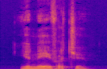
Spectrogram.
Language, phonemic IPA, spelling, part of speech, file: Dutch, /jəˈnevərcə/, jenevertje, noun, Nl-jenevertje.ogg
- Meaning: diminutive of jenever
